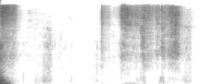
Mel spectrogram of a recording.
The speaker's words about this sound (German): Ich ziehe gerade die Banane aus und jetzt esse ich die.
